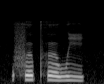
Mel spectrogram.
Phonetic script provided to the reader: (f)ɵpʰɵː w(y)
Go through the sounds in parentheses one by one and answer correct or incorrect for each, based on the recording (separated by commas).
correct, incorrect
